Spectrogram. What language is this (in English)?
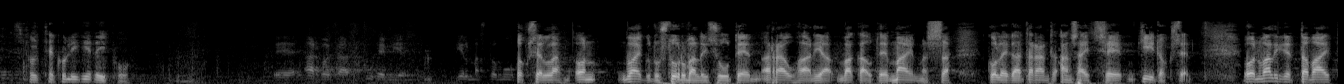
Finnish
